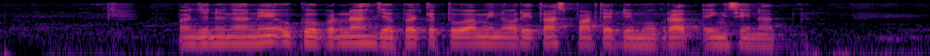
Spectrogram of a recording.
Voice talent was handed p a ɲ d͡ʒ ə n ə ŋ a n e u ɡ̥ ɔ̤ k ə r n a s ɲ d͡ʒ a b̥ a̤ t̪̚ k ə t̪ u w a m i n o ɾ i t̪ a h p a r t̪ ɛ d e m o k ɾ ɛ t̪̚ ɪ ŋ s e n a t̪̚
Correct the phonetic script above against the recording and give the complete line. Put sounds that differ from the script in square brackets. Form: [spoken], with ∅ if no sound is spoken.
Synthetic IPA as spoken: p a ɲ d͡ʒ ə n ə ŋ a n e u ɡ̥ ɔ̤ [p] ə r n a [h] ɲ d͡ʒ a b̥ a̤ t̪̚ k ə t̪ u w a m i n o ɾ i t̪ a [s] p a r t̪ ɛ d e m o k ɾ [a] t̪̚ ɪ ŋ s e n a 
